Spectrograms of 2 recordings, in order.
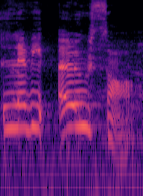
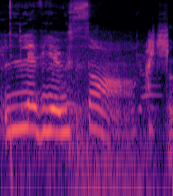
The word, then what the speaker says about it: Leviosa: someone's eye out besides you're saying it wrong it's leviosa not leviosa okay so these are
